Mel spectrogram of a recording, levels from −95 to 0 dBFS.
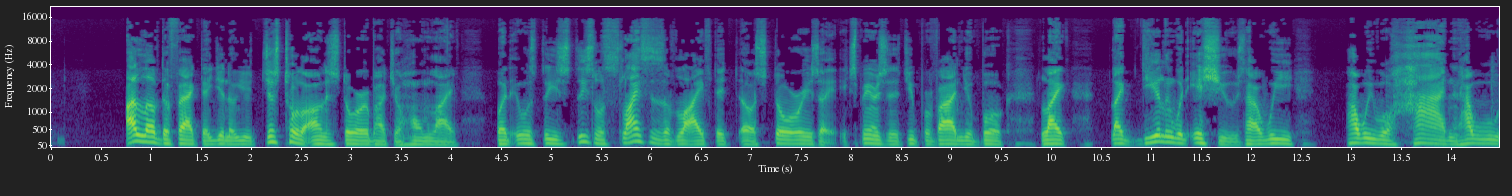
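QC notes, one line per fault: No faults heard anywhere in this speech recording.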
